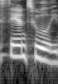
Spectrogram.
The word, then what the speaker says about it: Santulli: This is Izzy Santulli. Did I say it right? Yes.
